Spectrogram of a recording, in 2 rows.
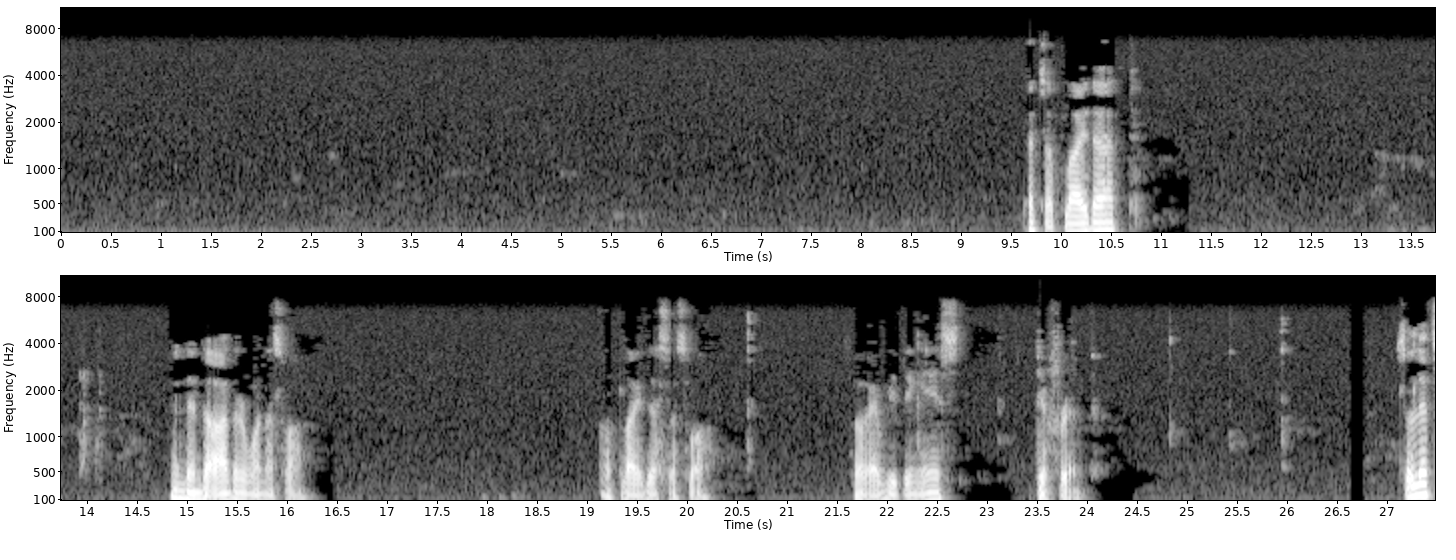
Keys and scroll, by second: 13.8 ctrl+c, 17.5 ctrl+v, 20.2 Escape, 26.5 F1.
